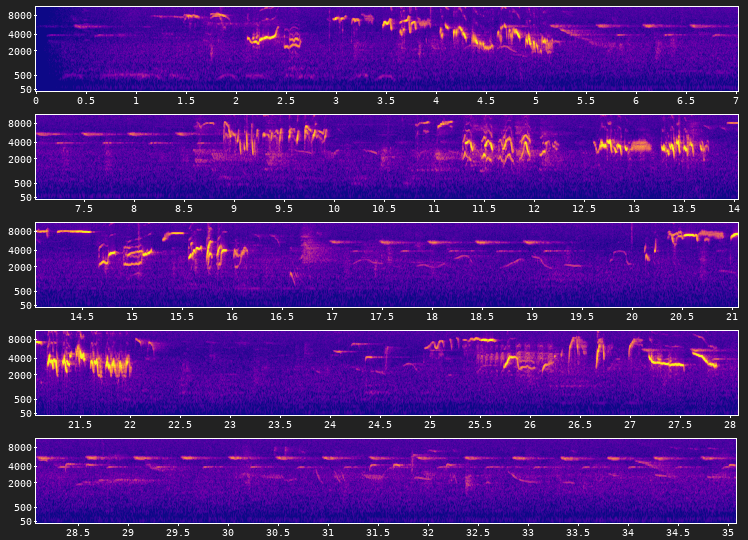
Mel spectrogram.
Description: Erithacus rubecula; SETE

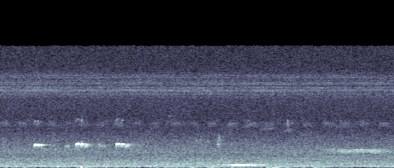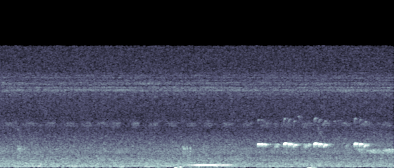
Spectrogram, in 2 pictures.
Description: bird

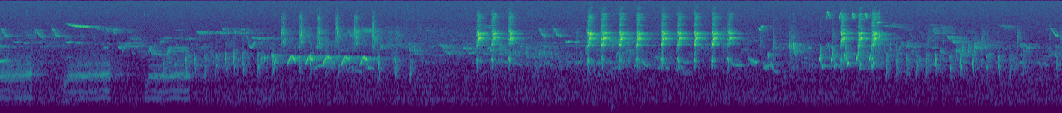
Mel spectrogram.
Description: STEREO BIRD COCKTAIL PARTY

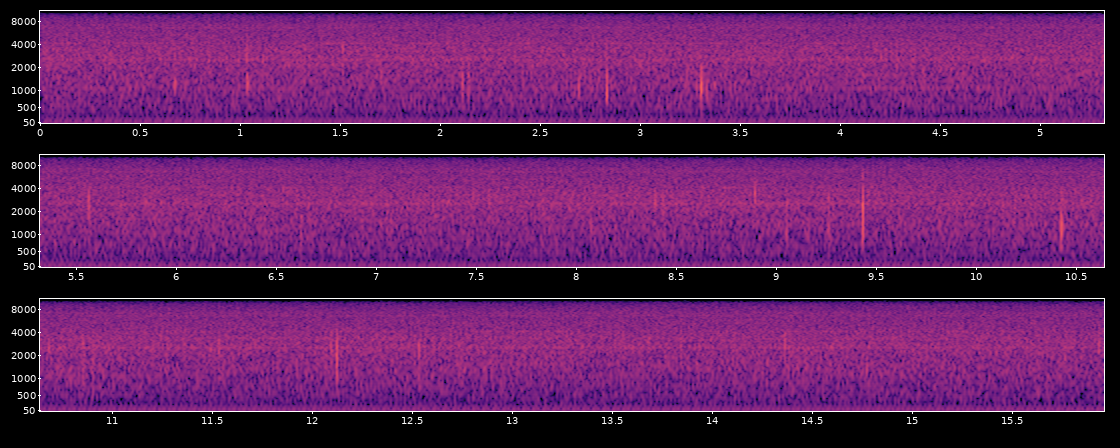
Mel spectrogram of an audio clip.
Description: OrcaLab

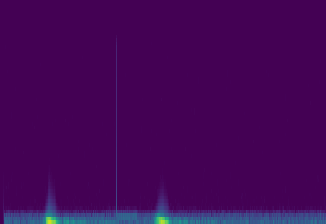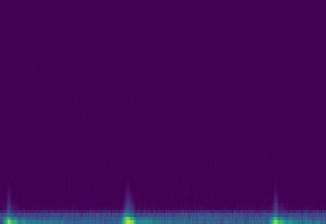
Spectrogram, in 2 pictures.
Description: Fin, Voices in the sea

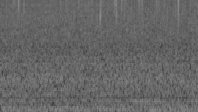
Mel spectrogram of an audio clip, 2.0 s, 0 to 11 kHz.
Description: pulses, BALAENOPTERA; MONACO 2022-07

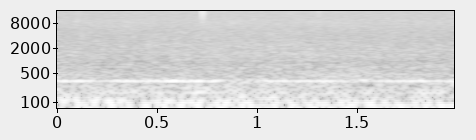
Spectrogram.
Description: pulses, BALAENOPTERA; MONACO 2022-07

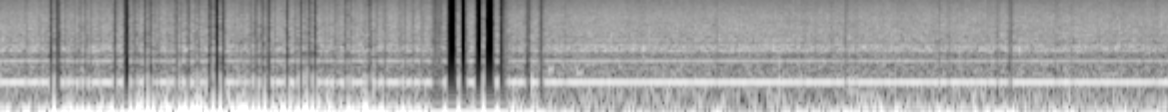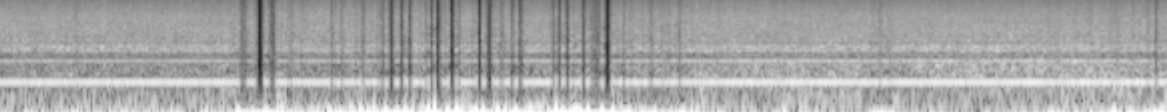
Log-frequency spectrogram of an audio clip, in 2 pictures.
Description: rorquals negatif, boat

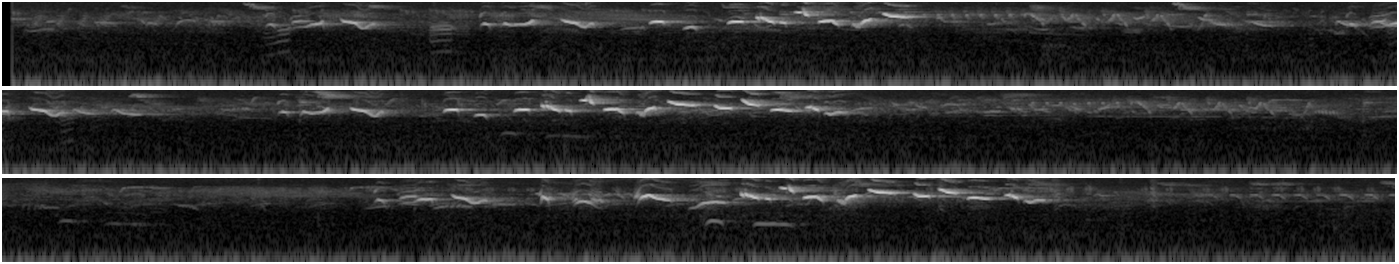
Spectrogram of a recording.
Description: Sylvia atricapilla; SETE

